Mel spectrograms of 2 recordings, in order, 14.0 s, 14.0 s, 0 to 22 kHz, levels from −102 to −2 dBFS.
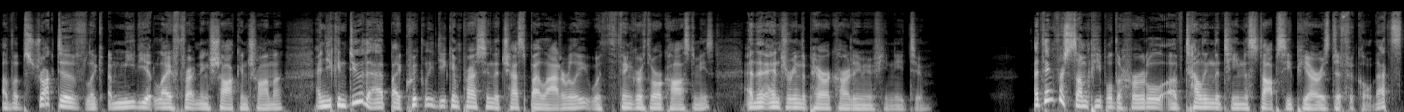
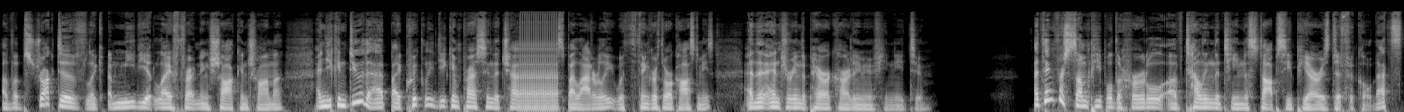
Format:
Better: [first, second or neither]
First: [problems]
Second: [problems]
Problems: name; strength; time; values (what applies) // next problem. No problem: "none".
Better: first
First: none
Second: audio freezing; at 5 s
